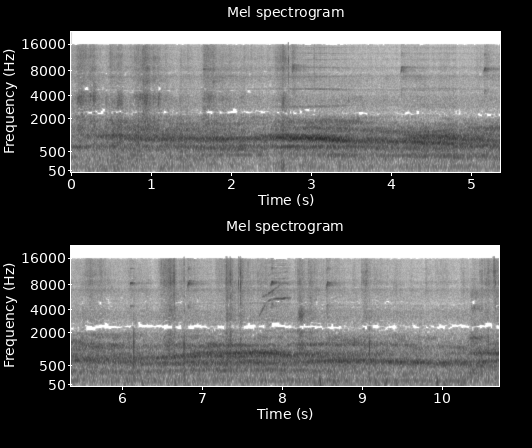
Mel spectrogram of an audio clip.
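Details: Howler monkeys calling in the forest, a call heard at night and before dawn: a distant, eerie roaring chorus of overlapping drawn-out moans that swell and fade across ten seconds, with faint clicks and light background hiss.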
